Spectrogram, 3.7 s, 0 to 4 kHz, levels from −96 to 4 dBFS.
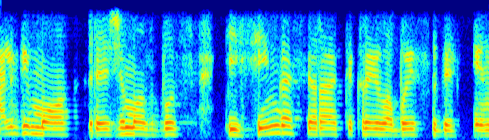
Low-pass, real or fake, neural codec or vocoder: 3.6 kHz; real; none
